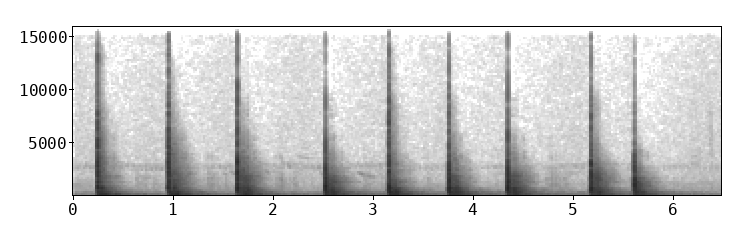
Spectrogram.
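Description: A hammer nailing vertical wooden board siding: nine sharp strikes, about one and a half a second, each ringing briefly.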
